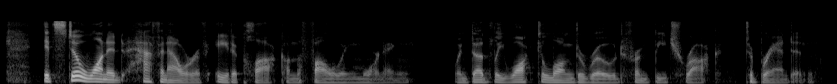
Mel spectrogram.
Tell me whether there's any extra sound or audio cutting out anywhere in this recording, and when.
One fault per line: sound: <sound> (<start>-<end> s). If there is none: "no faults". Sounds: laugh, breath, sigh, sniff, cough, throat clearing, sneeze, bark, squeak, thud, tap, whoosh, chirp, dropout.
no faults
